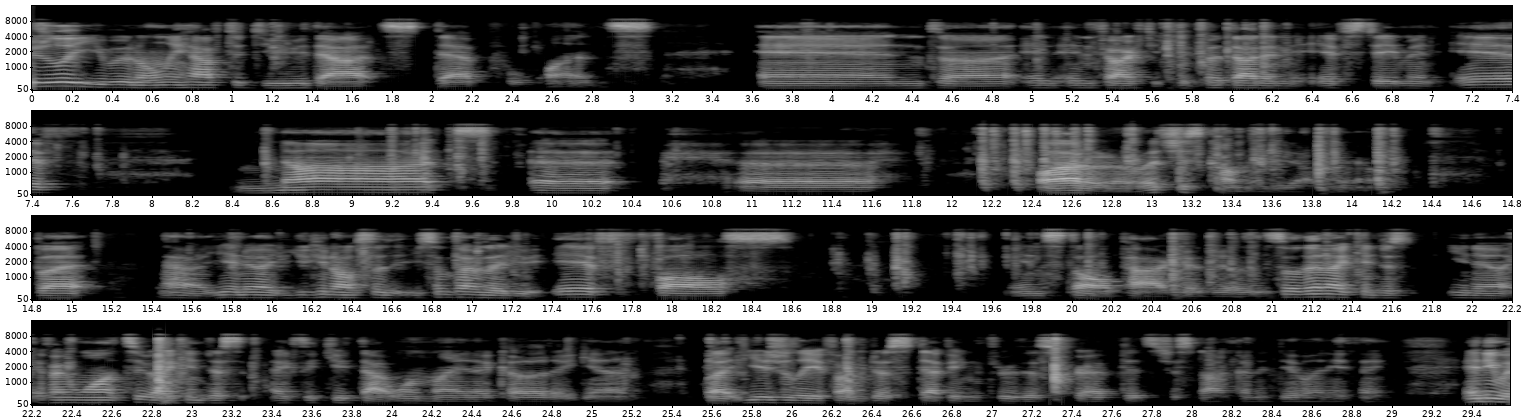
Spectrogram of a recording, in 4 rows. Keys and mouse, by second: 5.4-6.4 typing, 8.3-9.4 typing, 12.1 BackSpace, 13.1 shift+3, 13.8 End, 14.1 Return, 15.6 Up, 16.0 Delete, 17.0-18.8 typing, 18.9 shift+Return, 19.6 End, 19.9 Return, 19.9 KP_Enter, 20.7 Tab, 21.2 Up, 22.8 Return, 22.8 KP_Enter, 25.5 Up, 26.2 ctrl+KP_Enter.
